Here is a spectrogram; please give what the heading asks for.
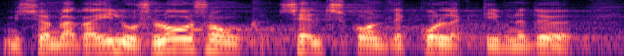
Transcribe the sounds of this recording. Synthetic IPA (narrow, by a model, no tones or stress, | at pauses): miso̞nvæɡ̥ɑiluslo̞ːsuŋɡ̥se̞lʲt̪sko̞nd̪likːo̞lːe̞k̚t̪iːvnet̪ø̞ː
